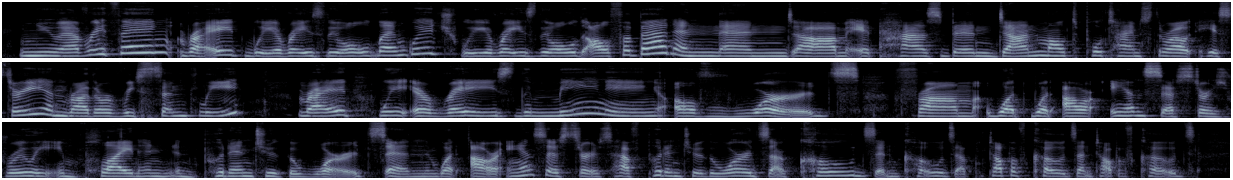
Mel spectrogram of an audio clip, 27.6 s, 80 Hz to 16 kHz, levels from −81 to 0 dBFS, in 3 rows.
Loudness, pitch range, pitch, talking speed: -30 LUFS, 205-240 Hz, 220 Hz, 150 wpm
